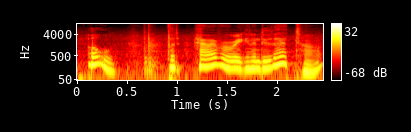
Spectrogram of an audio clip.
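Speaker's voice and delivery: put-on high, funny girlish voice. Playing the girl in a scene with a friend, in a funny girl voice. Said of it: "doing a funny voice to me".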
